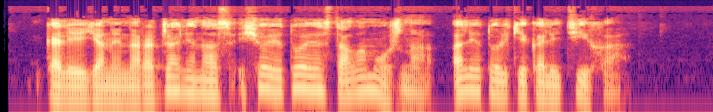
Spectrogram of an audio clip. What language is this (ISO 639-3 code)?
bel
